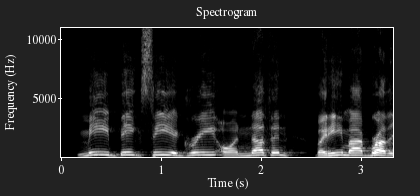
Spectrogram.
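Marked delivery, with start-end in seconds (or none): none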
